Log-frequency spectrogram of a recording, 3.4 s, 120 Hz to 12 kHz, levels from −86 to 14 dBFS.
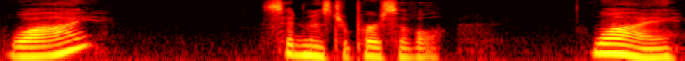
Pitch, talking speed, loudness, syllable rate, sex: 195 Hz, 70 wpm, -16 LUFS, 3.8 syllables/s, female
